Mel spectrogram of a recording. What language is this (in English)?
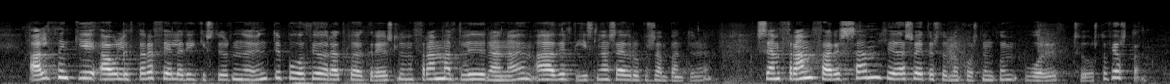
Icelandic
